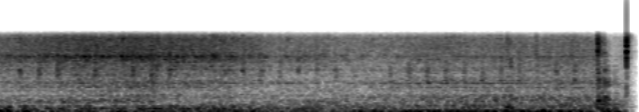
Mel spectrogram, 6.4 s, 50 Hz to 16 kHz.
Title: 2007 Nissan Titan engine knocking noise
